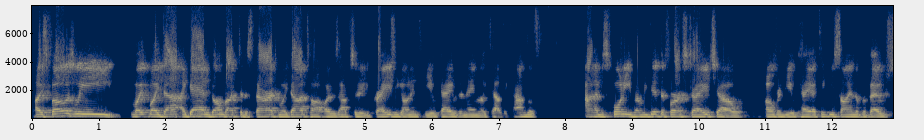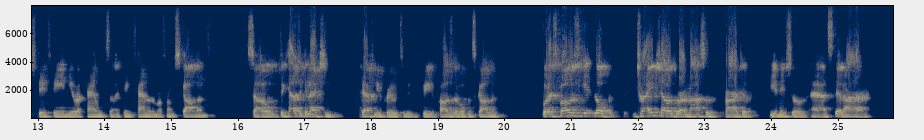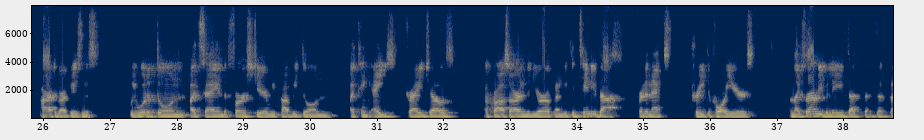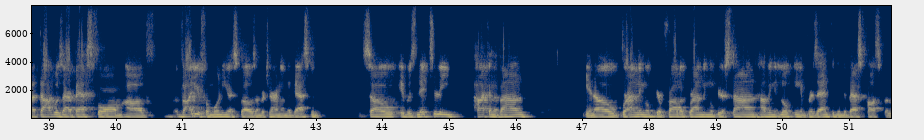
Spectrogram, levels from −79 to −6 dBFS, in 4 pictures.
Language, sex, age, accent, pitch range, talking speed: English, male, 20-39, Irish, 125-140 Hz, 205 wpm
